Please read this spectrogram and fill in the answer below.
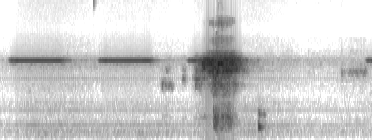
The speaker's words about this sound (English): So we're gonna ignore the fact that my fire alarm is going off in the background.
